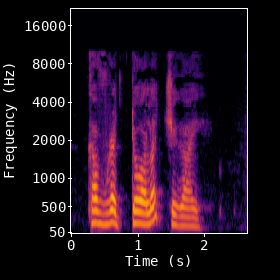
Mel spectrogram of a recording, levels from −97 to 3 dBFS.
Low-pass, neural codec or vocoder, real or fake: 9.9 kHz; none; real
